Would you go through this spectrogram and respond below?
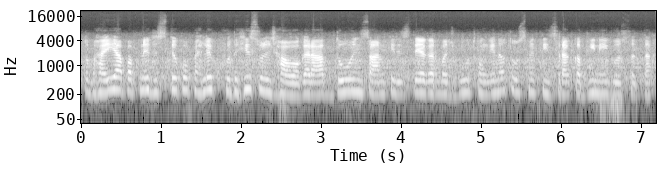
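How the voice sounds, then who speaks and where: A woman's voice: mid-range voice, steady tone, moderate pace, hardly any pauses, muffled recording, background noise. A woman vlogger giving informal, earnest opinion commentary, pleading with listeners and repeating phrases and rhetorical questions. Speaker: vlogger commenting on online family drama.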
